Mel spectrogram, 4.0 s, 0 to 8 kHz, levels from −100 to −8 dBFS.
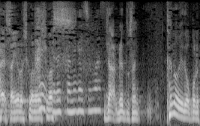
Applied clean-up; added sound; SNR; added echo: none; none; none; none.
